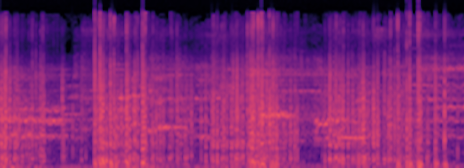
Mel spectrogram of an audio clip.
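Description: Dense barrage of fireworks, overlapping shell bursts with crackling, pops and deep booms, surging about a second in and again near the end. Music with a held melody plays underneath.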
